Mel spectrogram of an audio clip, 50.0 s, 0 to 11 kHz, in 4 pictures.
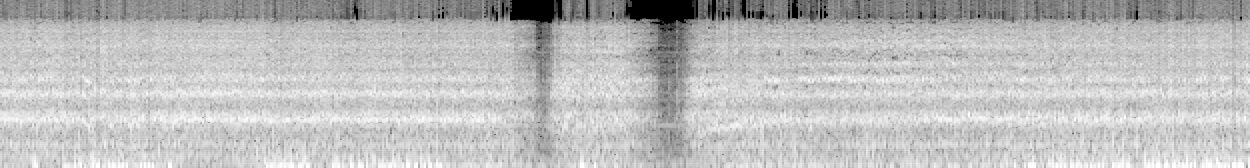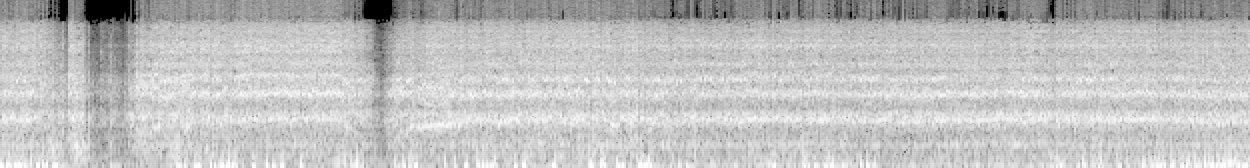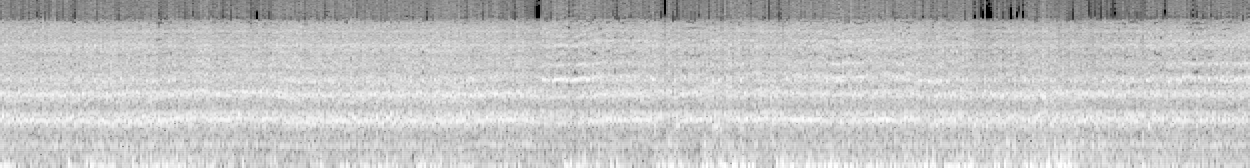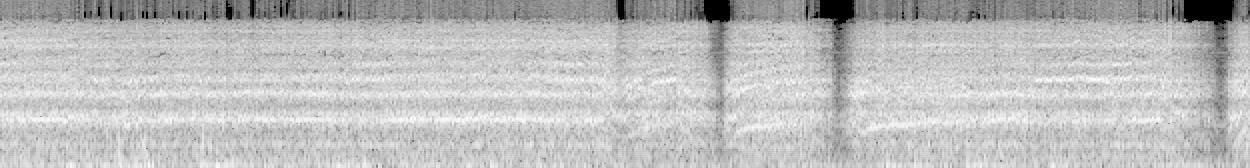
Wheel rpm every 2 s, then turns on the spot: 230, 230, 160, 120, 220, 230, 150, 190, 160, 220, 230, 230, 220, 220, 210, 230, 230, 210, 220, 230, 230, 220, 110, 180, 140.
none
